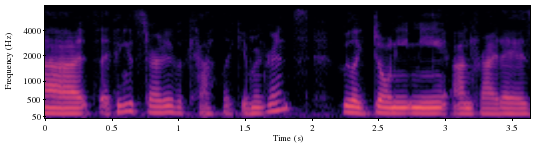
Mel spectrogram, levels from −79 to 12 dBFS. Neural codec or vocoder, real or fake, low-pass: vocoder, 44.1 kHz, 80 mel bands, Vocos; fake; 7.2 kHz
